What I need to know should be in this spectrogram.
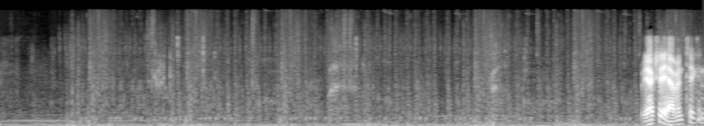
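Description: Video game laser blasts crackle and roar in quick bursts.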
